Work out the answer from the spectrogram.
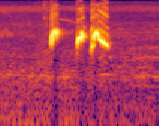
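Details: Female bird kept in a cage gives one three-note phrase: a short bright chirp, a second chirp, then a longer whistle that slides downward. The background is quiet.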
